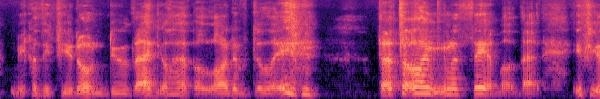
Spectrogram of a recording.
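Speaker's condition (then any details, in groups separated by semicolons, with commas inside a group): Cerebral palsy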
